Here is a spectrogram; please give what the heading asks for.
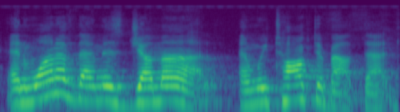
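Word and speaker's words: جمل: is from yemen because the egyptians say gemma they pronounced the gene gemmal so when the the europeans first heard it they heard gamal camel right so camel is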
